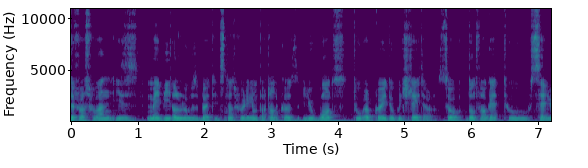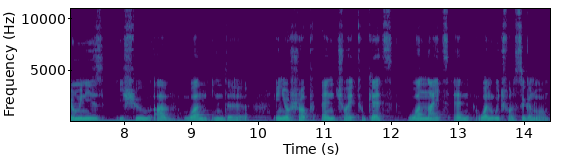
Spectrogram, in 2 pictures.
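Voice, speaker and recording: With a very deep, low pitch and vocal fry, a man speaks at a moderate pace using lively intonation. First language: not English. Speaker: gaming YouTuber. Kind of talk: game tutorial. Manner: hesitant, with fillers.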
